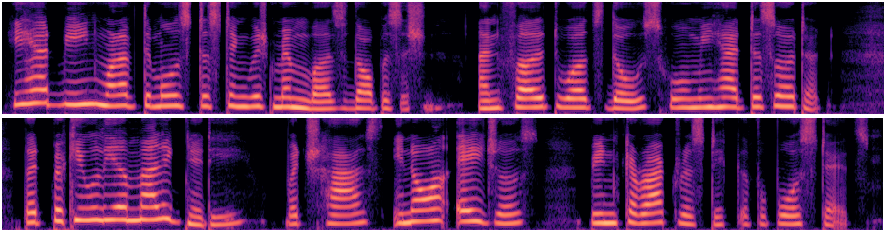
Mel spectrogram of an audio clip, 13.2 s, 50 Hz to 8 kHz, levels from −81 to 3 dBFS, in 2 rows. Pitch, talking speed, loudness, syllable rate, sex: 250 Hz, 145 wpm, -17 LUFS, 4.9 syllables/s, female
